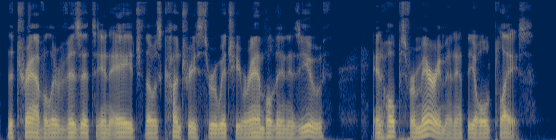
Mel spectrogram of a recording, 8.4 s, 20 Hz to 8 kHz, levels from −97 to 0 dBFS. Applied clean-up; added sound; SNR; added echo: neural mask model Resemble Enhance denoiser.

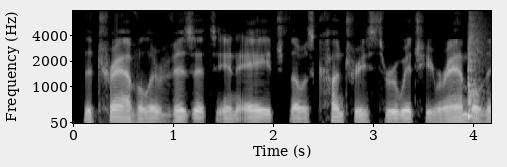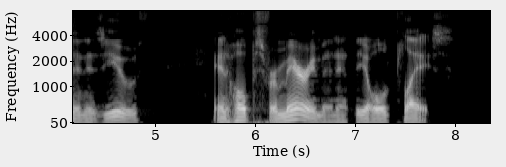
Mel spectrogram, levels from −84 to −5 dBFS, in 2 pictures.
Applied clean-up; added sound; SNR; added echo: classical method spectral subtraction.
